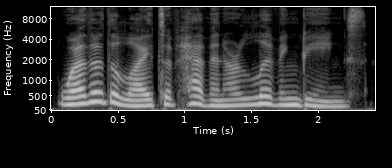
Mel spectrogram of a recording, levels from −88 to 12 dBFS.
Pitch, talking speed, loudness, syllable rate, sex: 205 Hz, 195 wpm, -18 LUFS, 5.3 syllables/s, female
